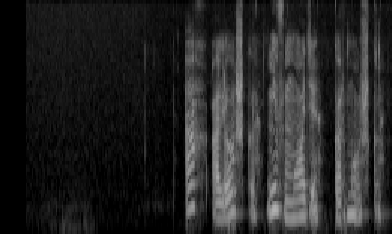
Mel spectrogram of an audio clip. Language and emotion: Russian, neutral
